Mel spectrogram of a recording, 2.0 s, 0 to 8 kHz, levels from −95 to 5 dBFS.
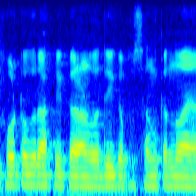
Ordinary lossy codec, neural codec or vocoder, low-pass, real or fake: none; none; none; real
